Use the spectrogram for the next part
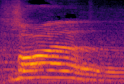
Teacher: The tongue has become long and narrow, and the breath stream is passing by the sides. That is why it is called a lateral.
